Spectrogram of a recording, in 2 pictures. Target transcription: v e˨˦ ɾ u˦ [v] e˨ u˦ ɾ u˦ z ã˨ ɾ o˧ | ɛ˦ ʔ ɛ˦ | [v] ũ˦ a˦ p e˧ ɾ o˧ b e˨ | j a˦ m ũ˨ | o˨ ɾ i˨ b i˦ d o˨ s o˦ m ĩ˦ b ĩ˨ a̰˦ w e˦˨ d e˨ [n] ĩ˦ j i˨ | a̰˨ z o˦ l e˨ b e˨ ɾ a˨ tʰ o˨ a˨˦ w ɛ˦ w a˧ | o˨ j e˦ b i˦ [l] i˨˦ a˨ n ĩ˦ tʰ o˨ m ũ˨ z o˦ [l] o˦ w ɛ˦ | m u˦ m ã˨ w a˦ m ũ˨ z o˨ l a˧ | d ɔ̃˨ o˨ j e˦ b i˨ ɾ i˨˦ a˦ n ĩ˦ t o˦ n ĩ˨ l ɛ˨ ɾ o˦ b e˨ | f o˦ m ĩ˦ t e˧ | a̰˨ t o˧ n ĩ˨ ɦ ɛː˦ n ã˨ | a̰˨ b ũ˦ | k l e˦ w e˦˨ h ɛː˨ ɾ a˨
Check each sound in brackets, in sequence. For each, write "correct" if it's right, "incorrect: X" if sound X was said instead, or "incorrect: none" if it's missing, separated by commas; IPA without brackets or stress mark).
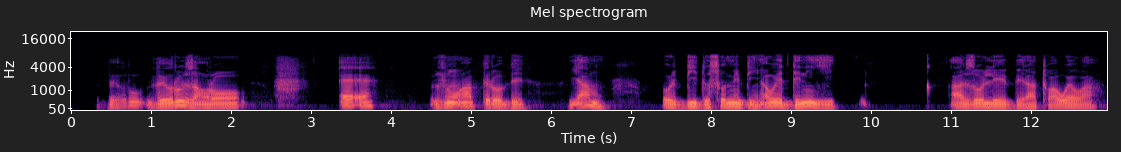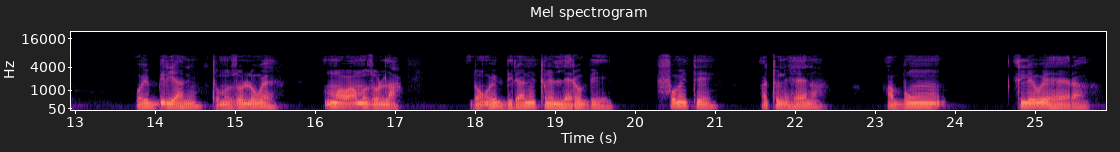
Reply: correct, incorrect: z, correct, incorrect: ɾ, correct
